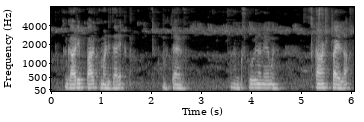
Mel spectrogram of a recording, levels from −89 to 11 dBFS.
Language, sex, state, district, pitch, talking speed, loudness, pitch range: Kannada, male, Karnataka, Dakshina Kannada, 130 Hz, 80 wpm, -18 LUFS, 125-140 Hz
